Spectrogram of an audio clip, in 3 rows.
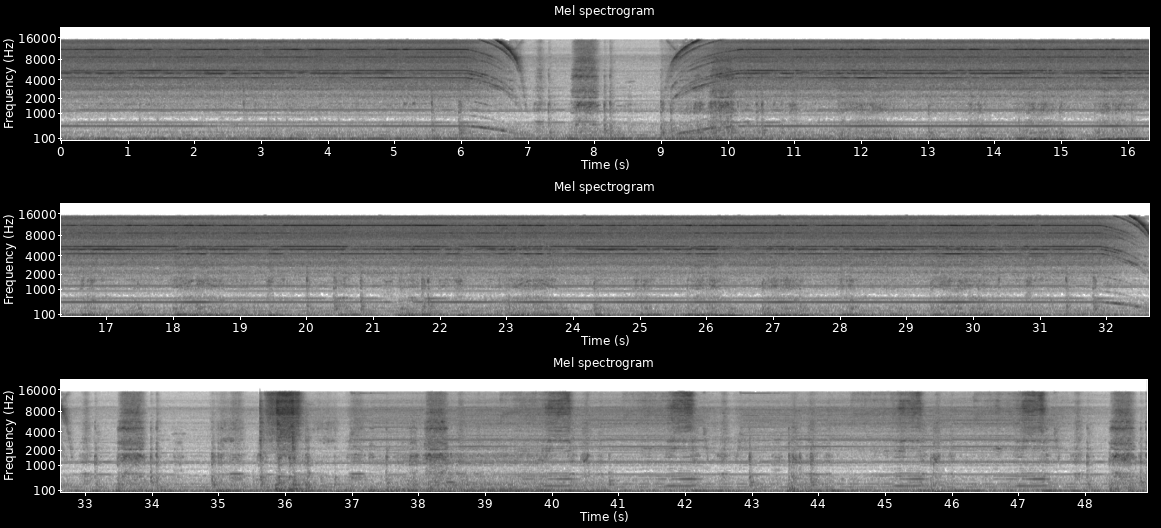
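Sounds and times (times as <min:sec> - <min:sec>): milling machine spindle whine: 0:00.0 - 0:48.9
low cutting rumble: 0:35.8 - 0:41.6.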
